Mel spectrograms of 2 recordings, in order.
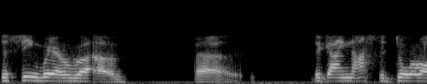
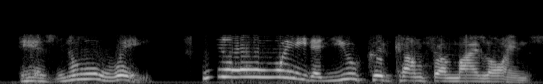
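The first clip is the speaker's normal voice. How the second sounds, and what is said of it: Jackie Gleason impression. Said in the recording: “I would do impressions of him ... do an impression? ... of, of Gleason?”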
